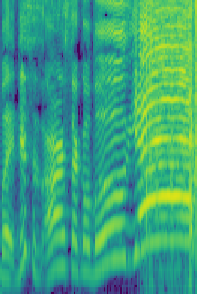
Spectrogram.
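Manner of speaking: slow loud swooping yell, "yes" stretched long. Ending a live stream with the sign-off phrase: yelling. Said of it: "I'm yelling and shit".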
